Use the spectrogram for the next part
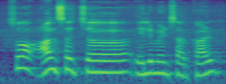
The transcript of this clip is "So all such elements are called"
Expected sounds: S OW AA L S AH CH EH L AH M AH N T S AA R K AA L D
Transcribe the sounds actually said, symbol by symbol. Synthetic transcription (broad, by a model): S OW AA L S AH CH EH L AH M AH N T S AA R K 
